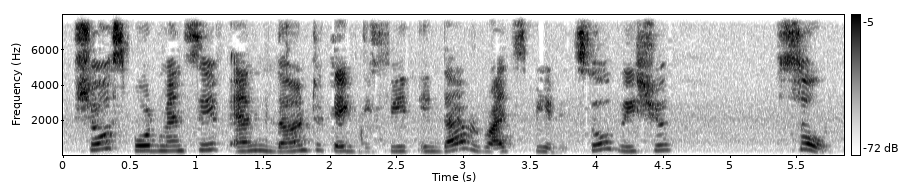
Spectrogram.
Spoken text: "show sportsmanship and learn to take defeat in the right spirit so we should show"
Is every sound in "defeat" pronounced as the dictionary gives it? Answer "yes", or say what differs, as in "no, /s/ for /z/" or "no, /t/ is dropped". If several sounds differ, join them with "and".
yes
